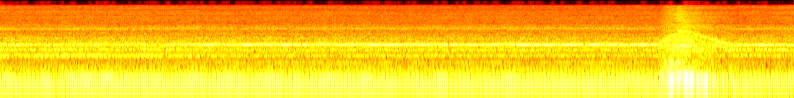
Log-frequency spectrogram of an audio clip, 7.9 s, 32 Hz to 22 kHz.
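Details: 2007 Yamaha FJR motorcycle, replacement engine on first start: smooth even idle with steady hum, one quick clean throttle blip settling back; owner says it sounds much better than the old engine, a little smoke follows.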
